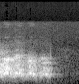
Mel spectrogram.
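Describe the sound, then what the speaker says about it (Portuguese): A dog barks in a muffled, sustained burst of several quick woofs at moderate volume, fading out after about a second. "E meu cachorro tá latindo."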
